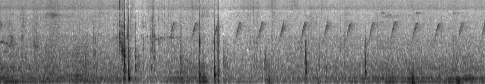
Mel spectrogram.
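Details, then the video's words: Agitated honey bees swarming as honey is taken from a wild hive under a tree; a continuous low hum with sharp clicks and knocks, and faint quick chirps sounding repeatedly above it. "রাগী মৌমাছির"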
